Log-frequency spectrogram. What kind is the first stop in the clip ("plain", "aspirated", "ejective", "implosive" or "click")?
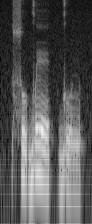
plain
